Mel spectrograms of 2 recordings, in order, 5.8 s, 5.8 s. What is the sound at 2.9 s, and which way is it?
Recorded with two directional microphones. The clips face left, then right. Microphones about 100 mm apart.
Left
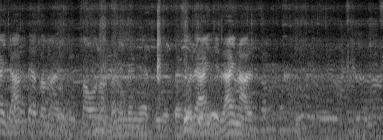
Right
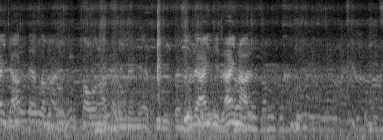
Speech, 20° left (ahead or behind).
